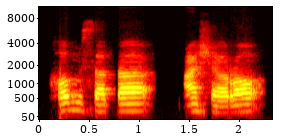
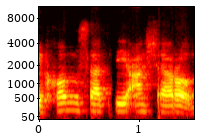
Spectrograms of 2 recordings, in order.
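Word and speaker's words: خَمْسَةَ عَشَرَ: Cara bacanya adalah mabniun alal fathi, ya. Jadi harokatnya tetap, ya, harokat fathah, ya. Harokatnya tetap. Ya, bi bukan bi khamsati asyara, bukan, tapi bi khamsatah.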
